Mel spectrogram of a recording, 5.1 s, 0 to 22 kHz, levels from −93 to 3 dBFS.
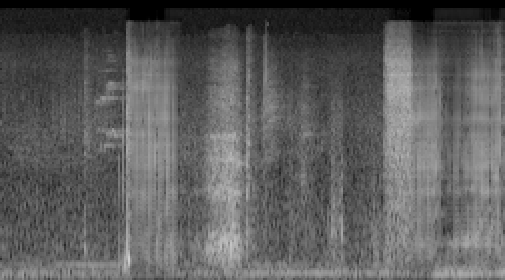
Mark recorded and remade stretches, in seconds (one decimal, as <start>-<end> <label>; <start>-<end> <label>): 0.0-1.3 recorded; 1.3-1.8 remade; 1.8-4.1 recorded; 4.1-5.1 remade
